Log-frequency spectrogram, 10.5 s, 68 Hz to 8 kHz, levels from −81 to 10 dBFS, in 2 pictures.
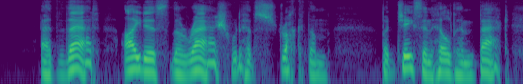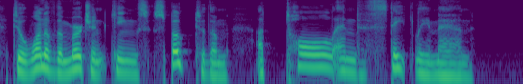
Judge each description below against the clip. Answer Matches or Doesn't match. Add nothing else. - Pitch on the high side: Doesn't match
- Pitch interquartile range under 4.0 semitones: Doesn't match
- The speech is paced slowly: Doesn't match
